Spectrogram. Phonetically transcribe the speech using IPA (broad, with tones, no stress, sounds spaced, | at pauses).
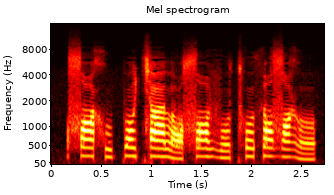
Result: sˤ a˥ x u˧ p ɔ˥ c a˥ l ɔ˩ sˤ i˥ v o˧ tʰ o˥ θ i˥ zˤ a˥ ɣ ɤ˩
